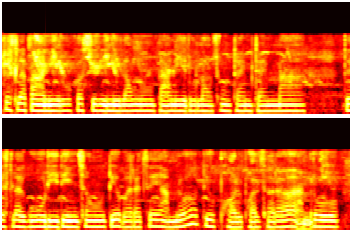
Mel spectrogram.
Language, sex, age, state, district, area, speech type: Nepali, female, 45-60, West Bengal, Jalpaiguri, urban, spontaneous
